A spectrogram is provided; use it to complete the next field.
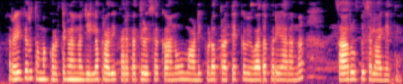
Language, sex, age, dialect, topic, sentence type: Kannada, female, 31-35, Dharwad Kannada, agriculture, statement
